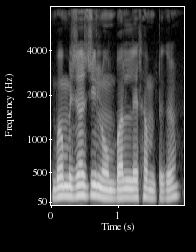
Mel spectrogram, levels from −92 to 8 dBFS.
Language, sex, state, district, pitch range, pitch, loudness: Wancho, male, Arunachal Pradesh, Longding, 120-145 Hz, 130 Hz, -12 LUFS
